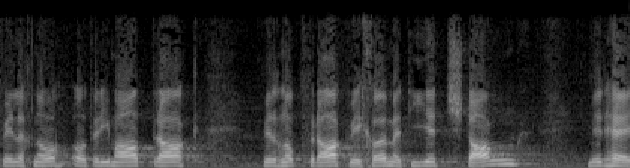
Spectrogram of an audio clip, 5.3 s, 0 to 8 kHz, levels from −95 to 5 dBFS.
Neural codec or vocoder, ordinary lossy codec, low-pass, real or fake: none; none; 7.2 kHz; real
